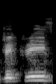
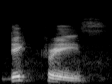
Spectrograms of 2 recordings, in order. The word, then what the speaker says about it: decrease: is noun here be here you have to put pressure on fast syllable decrease decrease decrease this is the pronunciation and in the later word you can see this is a verb and you have to put pressure on the last level decrease decrease decrease here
